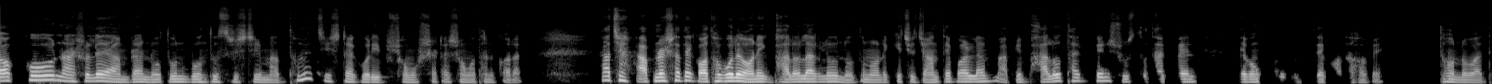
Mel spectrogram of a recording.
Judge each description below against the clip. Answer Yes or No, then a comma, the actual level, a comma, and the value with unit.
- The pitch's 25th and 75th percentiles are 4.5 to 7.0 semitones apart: Yes, average, 5.0 semitones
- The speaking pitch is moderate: No, low, 125 Hz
